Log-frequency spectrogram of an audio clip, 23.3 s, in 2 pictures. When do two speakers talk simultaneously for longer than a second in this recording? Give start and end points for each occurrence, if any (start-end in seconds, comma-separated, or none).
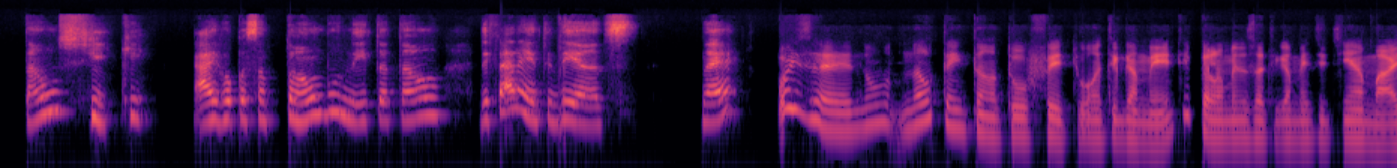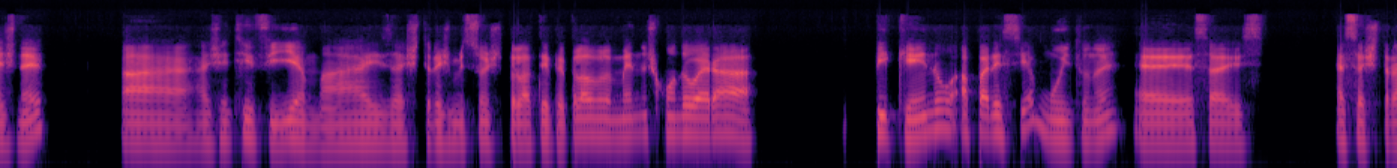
none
